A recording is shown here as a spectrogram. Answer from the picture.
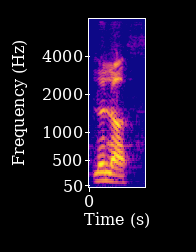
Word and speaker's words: lulus: we used to call normally we used to call lulus. So from now we used to Yes. call lulos, lulos.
